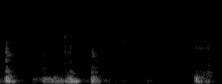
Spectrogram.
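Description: Two sharp clicks at a computer as text is entered into a document, about a second apart, with a low muffled sound between them.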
